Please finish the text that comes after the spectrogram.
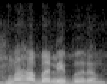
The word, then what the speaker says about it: Mahabalipuram: Mahabalipuram.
